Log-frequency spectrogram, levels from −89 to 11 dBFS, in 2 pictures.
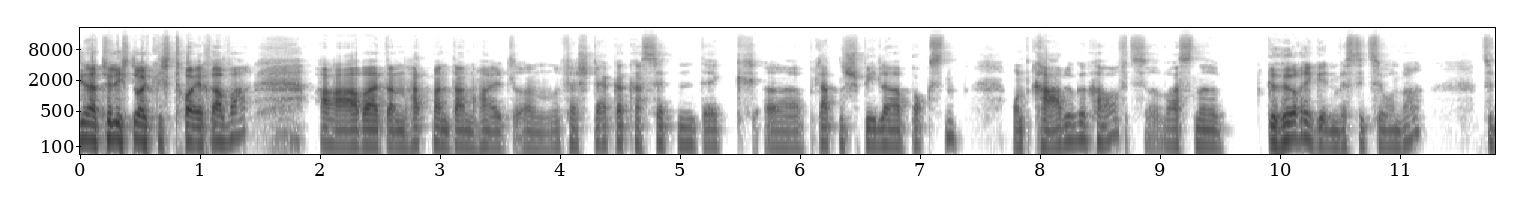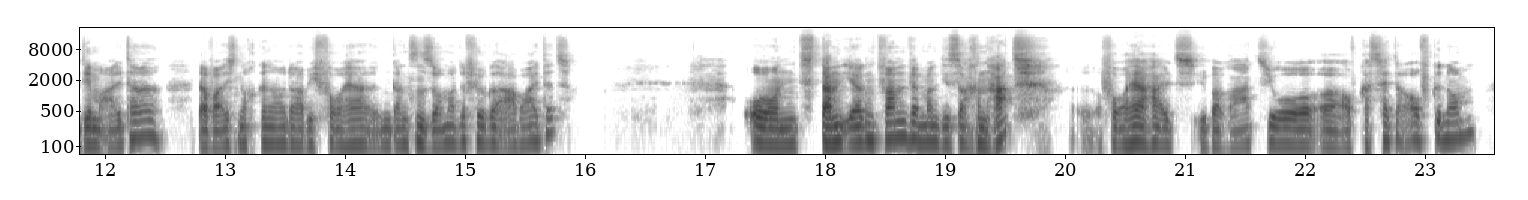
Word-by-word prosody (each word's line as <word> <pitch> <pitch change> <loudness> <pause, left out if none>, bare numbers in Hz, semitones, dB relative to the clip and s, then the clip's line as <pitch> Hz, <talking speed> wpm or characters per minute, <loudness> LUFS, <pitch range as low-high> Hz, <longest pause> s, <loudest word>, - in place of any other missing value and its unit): die 145 - +5
natürlich 140 -1 +8
deutlich 130 -3 +6
teurer - - +6
war. - - -2 0.5
Aber 110 -1 +6
dann 105 -2 0
hat 120 0 -1
man 115 -4 +1
dann 105 -3 0
halt, 100 -2 -5
ähm, 95 +1 -9
Verstärker, 120 +2 -4
Kassettendeck, 115 -2 -8
äh, 100 0 -6
Plattenspieler, 115 -2 -2
Boxen 145 +7 -8 0.4
und - - -7
Kabel 130 +3 +3
gekauft, 160 +5 -6
was 110 0 -6
'ne 105 -2 -4 0.3
gehörige 140 -1 +4
Investition 105 0 -7
war - - -10 0.5
zu 120 - -7
dem 115 0 0
Alter. 150 +8 -4 0.3
Da - - +3
weiß 105 +2 -1
ich - - -19
noch 120 -1 -7
genau, 120 -1 -3
da 120 -1 -4
habe 115 - -5
ich 115 - -6
vorher 115 0 -4
'n 110 +1 -7
ganzen 115 +2 -3
Sommer 115 +3 -3
dafür 130 0 -3
gearbeitet. 125 +8 -5 1.5
Und 115 - +2
dann 130 +1 +9
irgendwann, 140 +5 +2
wenn 145 -2 +1
man 130 0 0
die 120 - -4
Sachen 120 -1 -2
hat - - +3 0.2
äh, - - -22
vorher 120 +1 +2
halt 110 -3 -1
über 110 -4 -5
Radio, 115 +4 -4 0.3
äh, 105 -2 -2
auf 95 - -6
Kassette 135 -1 -6
aufgenommen, 145 +4 -4
115 Hz, 150 wpm, -25 LUFS, 110-130 Hz, 1.5 s, dann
